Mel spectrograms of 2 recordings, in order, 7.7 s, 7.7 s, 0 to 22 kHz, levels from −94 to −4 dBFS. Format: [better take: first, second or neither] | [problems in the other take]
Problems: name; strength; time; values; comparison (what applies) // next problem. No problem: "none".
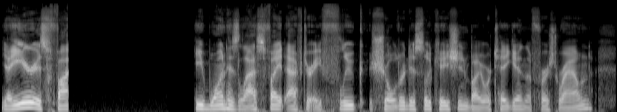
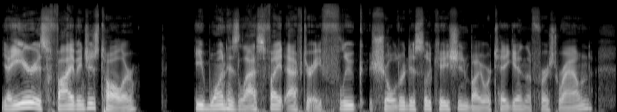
second | audio cutting out; at 1 s for 1.5 s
